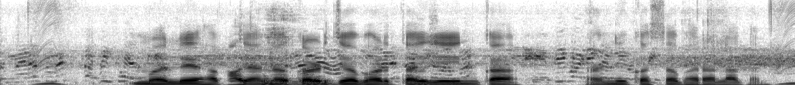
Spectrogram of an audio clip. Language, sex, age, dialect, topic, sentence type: Marathi, male, <18, Varhadi, banking, question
